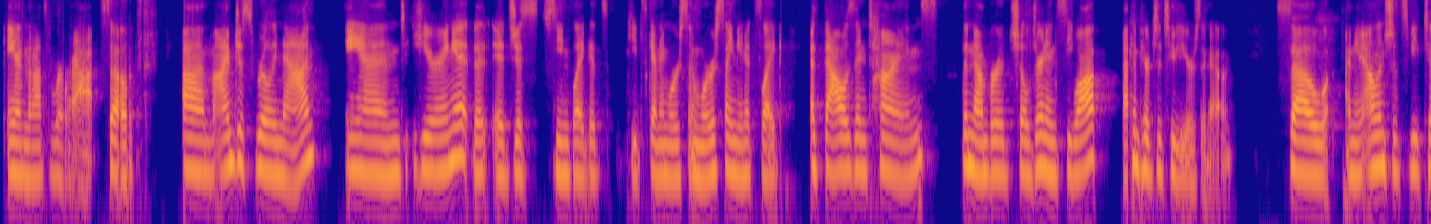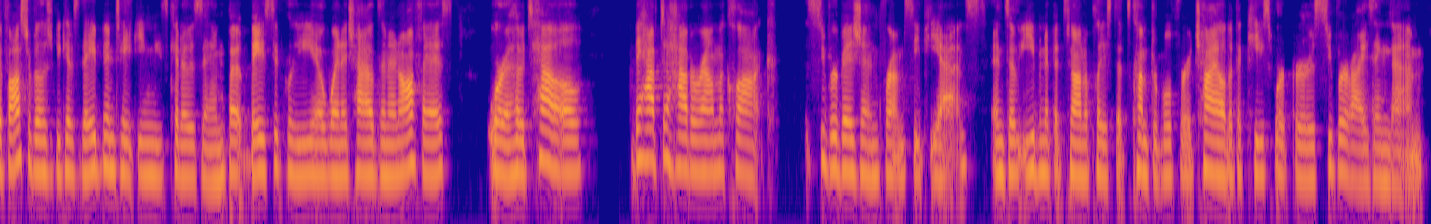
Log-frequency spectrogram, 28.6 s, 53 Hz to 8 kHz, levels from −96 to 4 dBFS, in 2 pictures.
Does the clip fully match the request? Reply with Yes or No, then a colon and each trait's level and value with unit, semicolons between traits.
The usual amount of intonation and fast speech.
No: narrow, 2.0 semitones; fast, 210 wpm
